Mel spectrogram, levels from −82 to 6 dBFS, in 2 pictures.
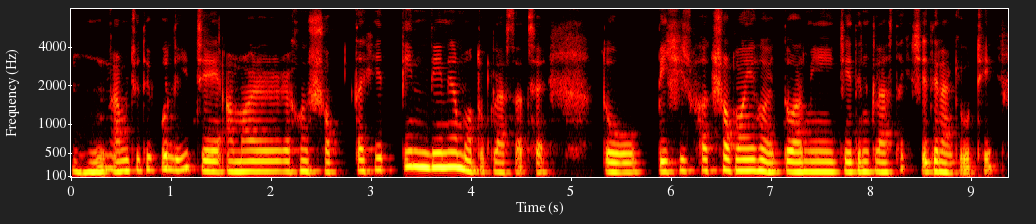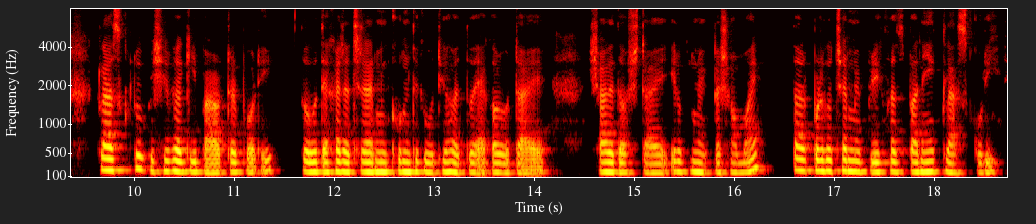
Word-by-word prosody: হুম, 170 +1 +3
আমি 185 +2 +1
যদি 200 +2 -5
বলি 210 -3 +1 0.2
যে, 185 -1 +1 0.2
আমার 180 0 +2 0.3
এখন 185 +2 -3 0.2
সপ্তাহে 175 +3 -7 0.2
৩ 265 0 +4 0.2
দিনের 250 0 +9
মতো 185 -1 -2
ক্লাস 165 -1 -5
আছে। 165 - -9 0.6
তো 170 - 0 0.5
বেশিরভাগ 190 +3 -3
সময়ই 195 -1 +3
হয়তো 170 0 +1
আমি 175 0 +2 0.2
যেদিন 170 0 0
ক্লাস 170 -1 0
থাকে 225 0 -13
সেদিন 175 +1 +1
আগে 160 - -9
উঠি। 80 - -9 0.5
ক্লাসগুলো 205 +1 +1
বেশিরভাগই 180 -1 +1
১২ 80 0 +1
টার 170 -1 0
পরেই। 195 -2 -3 0.3
তো 180 - -1 0.2
দেখা 170 +1 +2
যাচ্ছে 170 +2 0
যে, - - +5
আমি 170 0 +5
ঘুম 175 0 0
থেকে 175 -1 -2
উঠি 170 +2 -7
হয়তো 160 +1 -2
১১ 160 0 -1 0.2
টায়, 75 -1 -1 0.6
সাড়ে 170 0 +3
১০ 160 0 -2
টায় 155 0 -2
এরকম 175 0 -3
একটা 160 0 -6
সময়। 165 +7 -2 0.4
তারপরে 195 -1 +1
হচ্ছে 195 +1 -3
আমি 180 -1 +3
ব্রেকফাস্ট 170 0 -2
বানিয়ে 175 +1 +2
ক্লাস 160 -3 -3
করি। 165 +2 -4
175 Hz, 170 wpm, -20 LUFS, 170-190 Hz, 0.6 s, দিনের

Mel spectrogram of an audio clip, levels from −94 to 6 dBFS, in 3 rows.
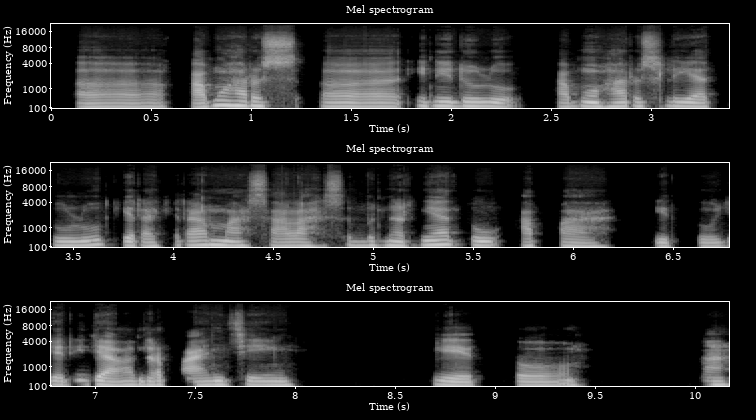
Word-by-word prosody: eee, 130 +1 -1
kamu 130 +8 +3
harus, 165 -2 +4
eee 140 -1 +1
ini 160 0 +2
dulu, 155 -2 +2 0.2
kamu 145 +2 +2
harus 150 +2 +1
liat 145 -2 +1
dulu 150 +4 0
kira-kira 145 +2 -1
masalah 135 -4 +1
sebenernya 150 +4 0
tuh 150 -3 -1
apa, 125 -4 -5 0.2
gitu. 125 0 -6
Jadi 135 +3 -2
jangan 135 -2 +6
terpancing. 130 0 +1 0.7
Gitu. 120 - 0 0.7
Nah 135 0 +1
140 Hz, 125 wpm, -26 LUFS, 130-150 Hz, 0.7 s, jangan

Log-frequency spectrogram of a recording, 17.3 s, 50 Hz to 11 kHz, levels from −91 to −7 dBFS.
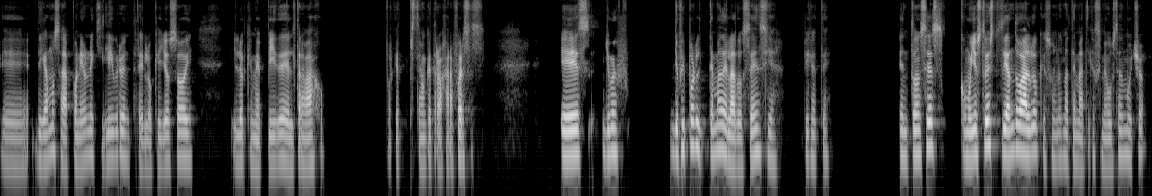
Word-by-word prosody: eh, 125 -1 -10
digamos, 140 +4 -4
a 120 -1 +3
poner 130 +1 -2
un 145 - -7
equilibrio 150 0 -4
entre 140 -2 -8
lo - - -6
que 125 - -10
yo 130 +2 -1
soy 145 +1 -1 0.5
y - - -13
lo 135 0 -3
que 130 - -13
me 120 -1 -4
pide 130 +1 -1
el 120 -1 -6
trabajo, 125 +1 -1 0.9
porque, - - -11
pues, - - -8
tengo - - -6
que - - -3
trabajar - - -1
a - - -8
fuerzas. - - -2 1.2
Es 155 +1 +6 0.2
yo 155 -1 -4
me 165 - +2 0.8
yo 165 -1 -2
fui 180 - -2
por 195 +3 0
el 185 - -4
tema 175 -2 -2
de 165 - +4
la 130 -2 +6
docencia, 140 +2 -4 0.3
fíjate. 135 -1 -12 1.0
Entonces, 160 +6 +1 0.2
como 145 0 -1
yo 155 - +7
estoy 195 +5 +5
estudiando 175 -4 +4
algo 165 +1 +9
que 145 - -13
son 135 -1 -9
las 140 +1 -12
matemáticas 135 -4 -7
y - - -14
me 120 - -7
gustan 125 +5 -6
mucho 145 -3 -4
145 Hz, 175 wpm, -28 LUFS, 130-160 Hz, 1.2 s, algo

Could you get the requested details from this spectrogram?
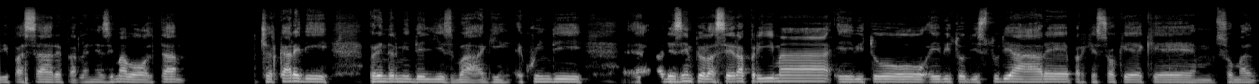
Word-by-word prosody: ripassare 115 0 +2
per 100 0 -10
l'ennesima 110 +4 -4
volta, 110 0 -1 0.7
cercare 140 +3 +2
di 130 -4 -1 0.4
prendermi 130 -1 +2
degli 120 0 -1
svaghi 100 -1 -5
e - - -9
quindi, 125 -1 -1
ehm, 115 - -6 0.8
ad 125 - -4
esempio 140 +3 +5
la 125 - +3
sera 140 +1 +8
prima 145 0 0
evito 120 -1 0
evito 125 +1 -2
di 120 0 -6
studiare 125 -1 +1
perché 110 - -10
so 110 +2 0
che 110 0 -2
che, 110 -1 -3
insomma, 105 +1 -8
120 Hz, 125 wpm, -24 LUFS, 110-130 Hz, 0.8 s, sera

